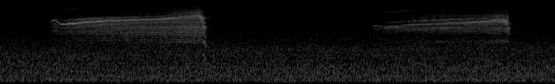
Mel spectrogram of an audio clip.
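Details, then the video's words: Barn owls calling in the night, giving two drawn-out rasping screeches about a second and a half long, each slightly rising and ending abruptly, separated by a pause with only faint background hiss. "Barn Owls Calling in the Night"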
